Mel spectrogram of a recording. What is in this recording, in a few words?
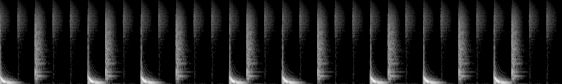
DRM; Best Service ProSamples vol.03 - Drum & Bass 1; AKAI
